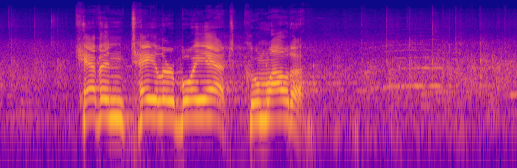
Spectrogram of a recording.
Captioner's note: cheering and applause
